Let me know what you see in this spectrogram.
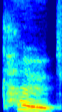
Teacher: we really need to be moving our lips from a relaxed position into a really rounded position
